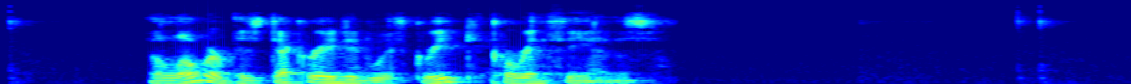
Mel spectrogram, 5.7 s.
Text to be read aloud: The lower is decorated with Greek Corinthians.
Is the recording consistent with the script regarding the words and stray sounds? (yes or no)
yes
